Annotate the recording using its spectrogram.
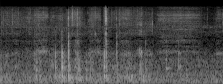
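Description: Small plastic spoon scraping and tapping against a toy plastic rice-cooker bowl while scooping crumbly Konapun toy 'rice': a run of light, scratchy clicks, the sharpest about a second in.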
